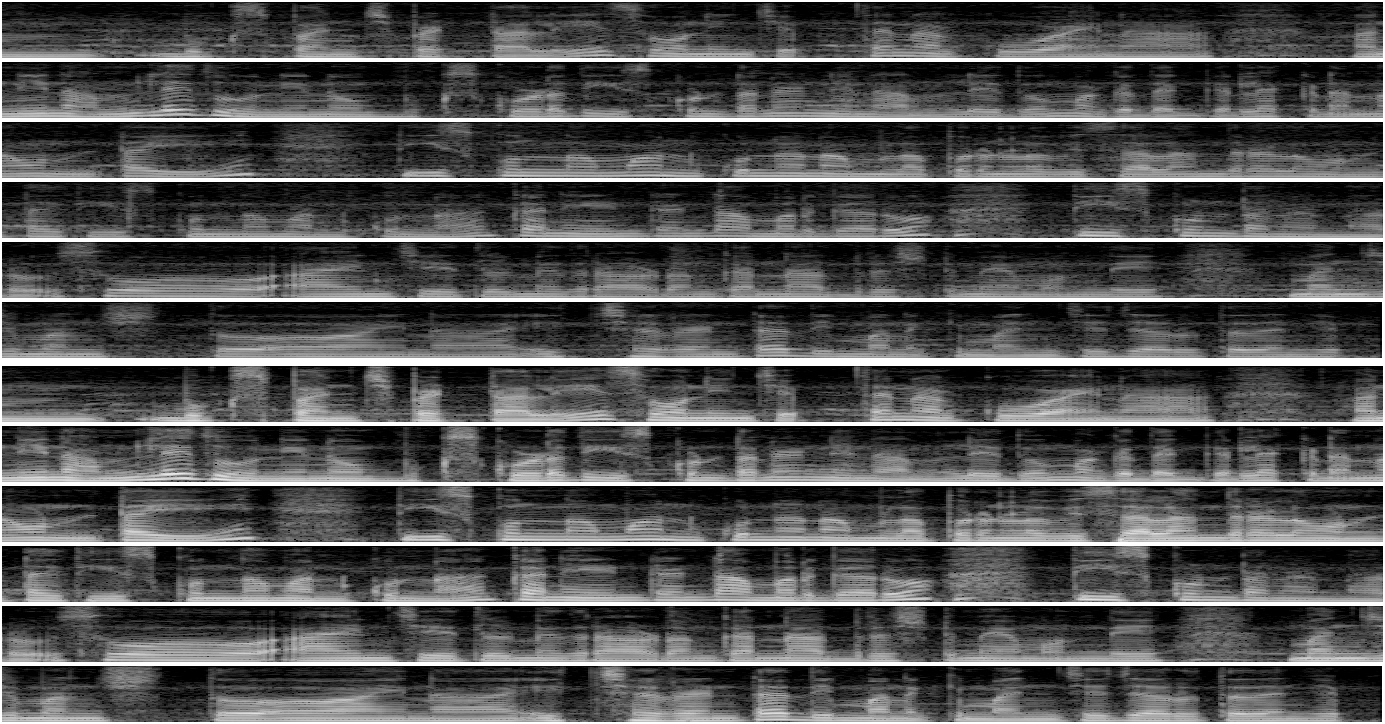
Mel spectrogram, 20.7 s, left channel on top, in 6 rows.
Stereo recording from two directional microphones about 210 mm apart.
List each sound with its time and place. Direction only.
0.0 s speech: 35° right (ahead or behind)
